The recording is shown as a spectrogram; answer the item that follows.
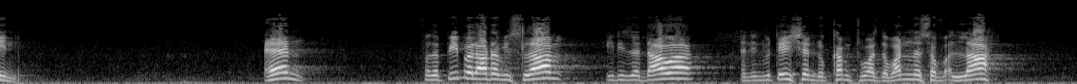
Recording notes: Jumuah lecture at Masjid e Quwwatul Islam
